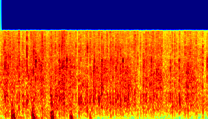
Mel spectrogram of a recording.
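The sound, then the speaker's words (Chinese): Audience applause breaks out during a Chinese–Japanese word-guessing game, starting with a few distinct claps that quickly merge into a brief, even wash of clapping. “那我们掌声送给哈辉哈。”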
